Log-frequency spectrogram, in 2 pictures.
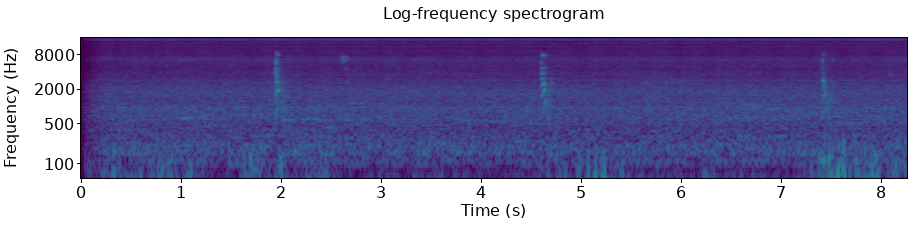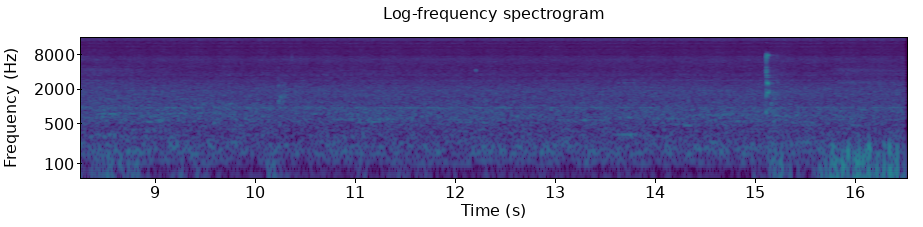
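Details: Baby girl with hiccups: faint sharp clicks every few seconds over steady room noise, about five in the clip.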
